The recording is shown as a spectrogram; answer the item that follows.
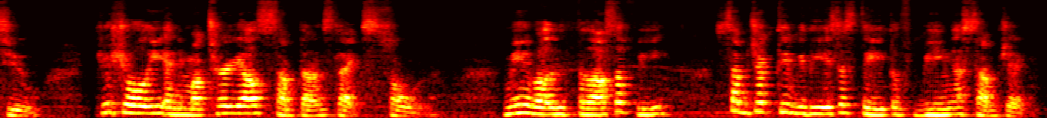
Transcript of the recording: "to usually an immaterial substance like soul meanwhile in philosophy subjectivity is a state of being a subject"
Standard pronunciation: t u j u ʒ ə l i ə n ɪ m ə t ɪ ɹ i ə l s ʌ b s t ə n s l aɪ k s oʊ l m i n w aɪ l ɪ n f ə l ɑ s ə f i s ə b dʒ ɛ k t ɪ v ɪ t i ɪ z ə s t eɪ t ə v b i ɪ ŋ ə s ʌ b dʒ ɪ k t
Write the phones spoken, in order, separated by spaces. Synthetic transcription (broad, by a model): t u j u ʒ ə l i ə n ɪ m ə t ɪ ɹ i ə l s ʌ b t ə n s l aɪ k s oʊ n m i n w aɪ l ɪ n f ə l ɑ s ə f i s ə b dʒ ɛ k t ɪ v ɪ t i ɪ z ə s t eɪ t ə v b i ɪ ŋ ə s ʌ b dʒ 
